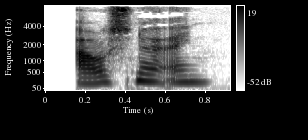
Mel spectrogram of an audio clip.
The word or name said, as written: afsnøring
